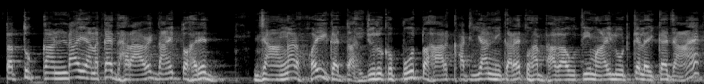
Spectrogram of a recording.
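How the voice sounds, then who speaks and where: A woman's voice: a little high, normal speed, fairly bright tone. A fierce village matriarch with an Awadhi accent , acted by a woman in a comedy cartoon. She scolds, curses and threatens in an earthy, combative way. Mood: angry scolding. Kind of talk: comic cartoon dialogue.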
